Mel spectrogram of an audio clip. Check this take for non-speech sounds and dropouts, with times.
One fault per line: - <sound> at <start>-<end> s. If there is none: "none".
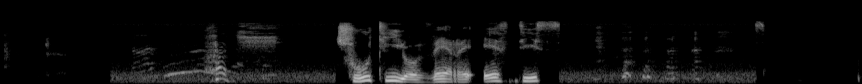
- sneeze at 1.3-2.9 s
- laugh at 5.9-7.4 s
